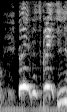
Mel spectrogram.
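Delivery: put-on high-pitched, drawn-out kids' shout; children shouting. A narrator's reading. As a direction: squeal it out slowly like excited children. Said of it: "the children shouted".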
